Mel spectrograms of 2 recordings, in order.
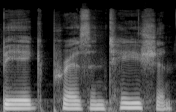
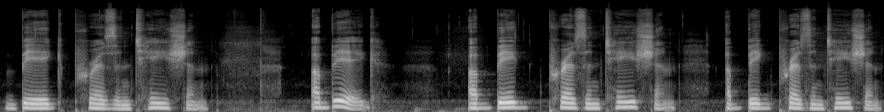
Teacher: Now, big has some stress too, but not as much as te.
